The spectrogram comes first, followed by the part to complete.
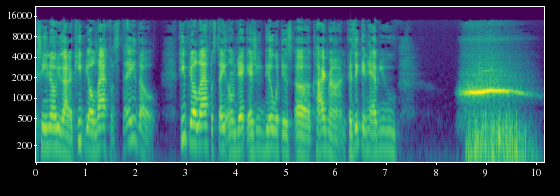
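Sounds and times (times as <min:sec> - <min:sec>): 
speech: 0:00.0 - 0:07.4, 0:08.5 - 0:09.0
single sustained human whistle with breathy air: 0:08.4 - 0:10.1.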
